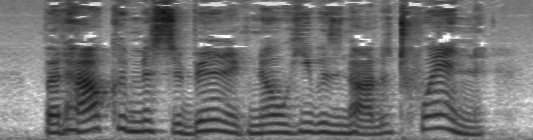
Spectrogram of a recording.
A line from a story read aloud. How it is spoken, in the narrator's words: Kate asked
